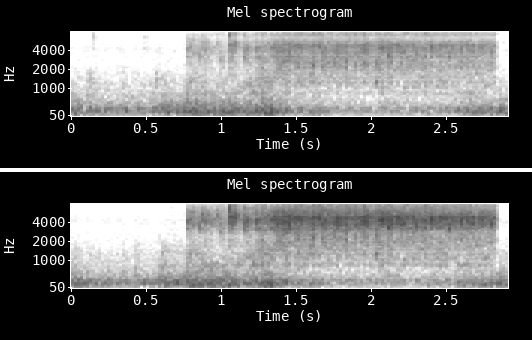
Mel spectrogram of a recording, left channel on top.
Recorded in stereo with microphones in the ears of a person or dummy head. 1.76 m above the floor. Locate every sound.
0.8 s a running tap: 30° right (ahead or behind)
